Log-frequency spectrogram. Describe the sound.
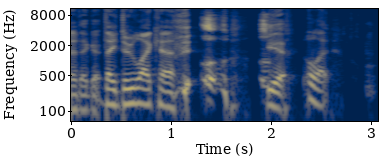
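A voice imitates a stabbed person in a war movie choking and coughing, making several strained, throaty bursts with short gaps between them.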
